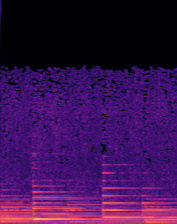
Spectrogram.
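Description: Slow background piano music, with new chords struck three times, each left ringing.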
